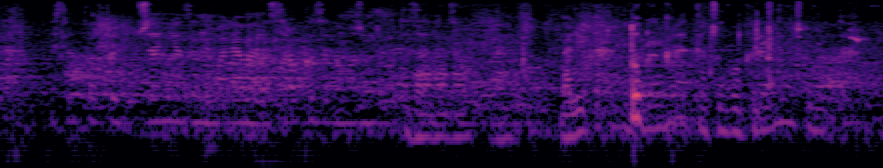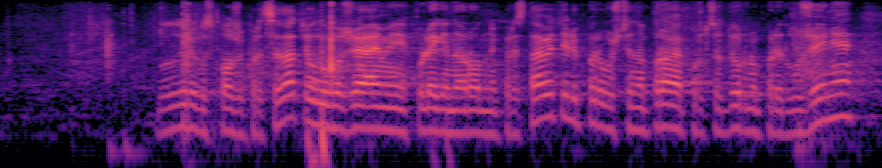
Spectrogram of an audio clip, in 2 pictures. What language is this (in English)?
Bulgarian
